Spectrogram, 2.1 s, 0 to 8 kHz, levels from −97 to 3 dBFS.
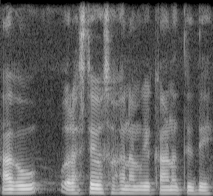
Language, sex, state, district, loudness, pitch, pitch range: Kannada, male, Karnataka, Koppal, -19 LUFS, 135 Hz, 135-150 Hz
